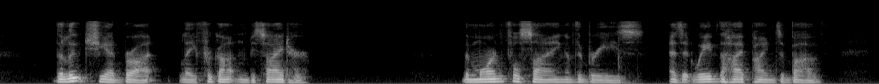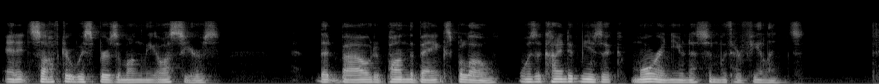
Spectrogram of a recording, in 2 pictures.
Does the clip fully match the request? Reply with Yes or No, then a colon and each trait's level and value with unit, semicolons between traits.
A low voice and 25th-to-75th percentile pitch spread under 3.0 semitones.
Yes: low, 110 Hz; narrow, 2.5 semitones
